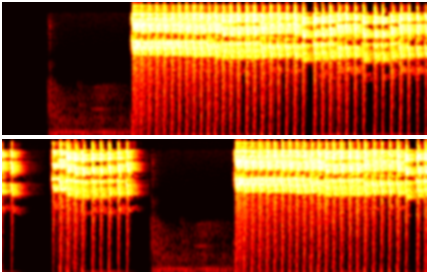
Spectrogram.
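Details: Cililin singing for songbird training: after a low hum, a barrage of quick, shrill, machine-gun-like notes begins, breaks off briefly, and returns after another stretch of low hum.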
